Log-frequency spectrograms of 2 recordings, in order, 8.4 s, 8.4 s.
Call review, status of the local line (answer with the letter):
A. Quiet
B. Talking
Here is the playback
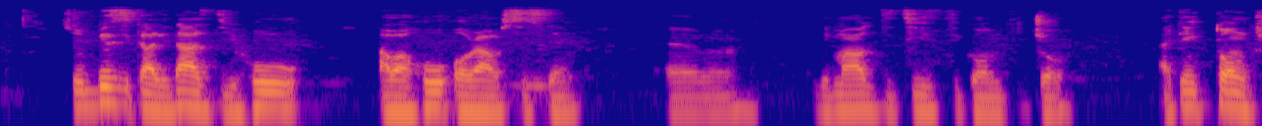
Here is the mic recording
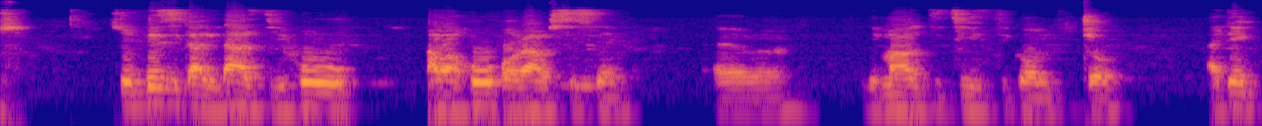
A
